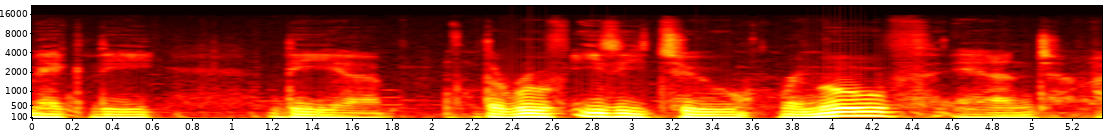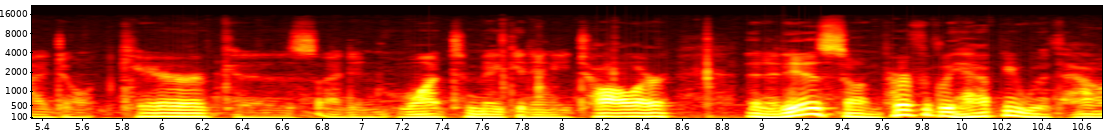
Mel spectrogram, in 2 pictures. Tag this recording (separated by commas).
Speech, Music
